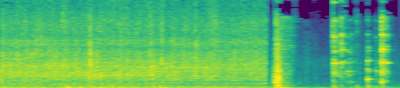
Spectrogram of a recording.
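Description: Food sizzling in a frying pan, a steady hiss, cut off about two-thirds of the way through by a loud knock, followed by several light clinks of kitchenware.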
